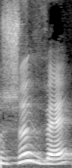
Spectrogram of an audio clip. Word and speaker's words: je vais: Aqui em je vais commencer, o je vais é importante você saber que em francês as vogais AI sempre vão fazer o som de E.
